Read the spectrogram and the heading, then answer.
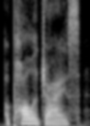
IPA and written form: əˈpɑː.lə.dʒaɪz (Apologize)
